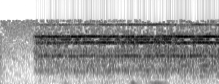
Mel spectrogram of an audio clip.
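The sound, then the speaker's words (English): A telephone rings in an antique shop, its bell starting abruptly after a short quiet moment and then ringing steadily and loudly without a break to the end. “I'm about to answer the phone. Never mind, I've got it.”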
